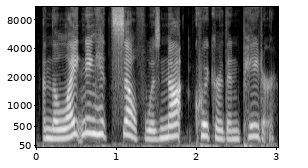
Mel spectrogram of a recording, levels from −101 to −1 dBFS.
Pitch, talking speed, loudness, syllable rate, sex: 240 Hz, 180 wpm, -16 LUFS, 4.6 syllables/s, female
